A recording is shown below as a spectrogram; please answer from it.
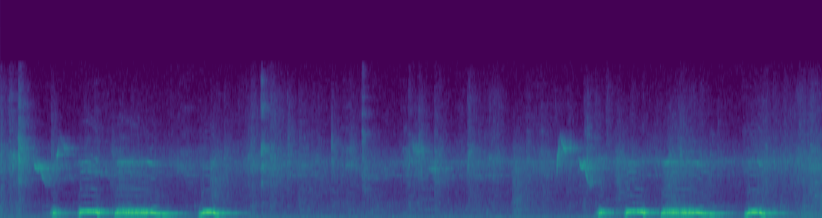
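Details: Spotted dove singing in the early morning: two deep, mellow cooing phrases of short hooked notes and a longer drawn coo, about five seconds apart, over a quiet background with faint higher chirps.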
